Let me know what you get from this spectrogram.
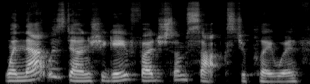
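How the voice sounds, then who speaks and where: A woman narrating a children's book aloud in an expressive storytelling style. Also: on the low side, unhurried. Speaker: storybook reader.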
